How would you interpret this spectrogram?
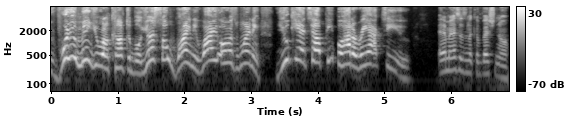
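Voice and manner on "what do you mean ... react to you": shrieking, high-pitched, whiny, accusing screaming. Retelling an argument where one person tells another off: imitating someone screaming. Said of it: "Bose is screaming at me".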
